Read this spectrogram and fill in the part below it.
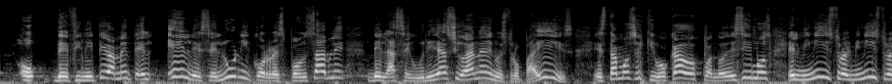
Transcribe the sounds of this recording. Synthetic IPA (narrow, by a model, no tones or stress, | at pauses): o | d̪e̞finit̪iβament̪eeleseluniko̞re̞spo̞nsaβle̞ | ðe̞lase̞ɣuɾiðasjuðaðanaðenwe̞st̪ɾo̞pais | est̪amo̞se̞kiβo̞kað̞o̞skwand̪o̞ðesimo̞selmĩnist̪ɾoelmĩnist̪ɾo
